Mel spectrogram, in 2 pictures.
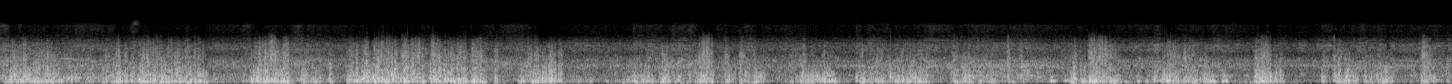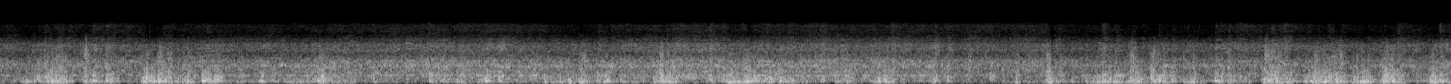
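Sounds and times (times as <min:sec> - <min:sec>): train wheels rumbling on rail: 0:00.0 - 0:29.0
clickety-clack knocks: 0:06.3 - 0:29.0.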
